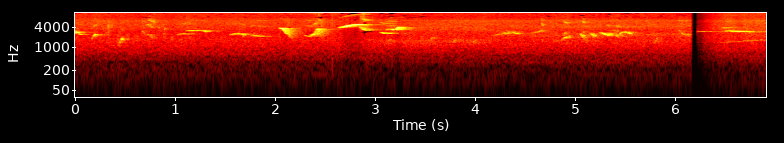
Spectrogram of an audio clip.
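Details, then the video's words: Oriental magpie-robin song meant to call a rival and stir other males to aggression: clear whistled notes, slurred upward and downward sweeps and short trills in a lively varied sequence, with a brief break near the end. "Pancingan suara Burung kacer/ mencari lawan Bikin Emosi seketika"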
